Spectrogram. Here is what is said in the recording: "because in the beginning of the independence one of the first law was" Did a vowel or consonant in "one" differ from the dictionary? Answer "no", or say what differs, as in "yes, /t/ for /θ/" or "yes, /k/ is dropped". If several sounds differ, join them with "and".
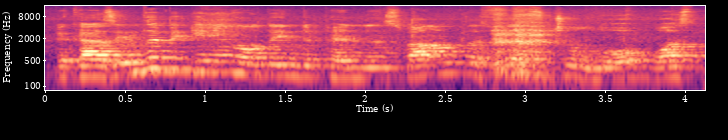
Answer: yes, /l/ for /n/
